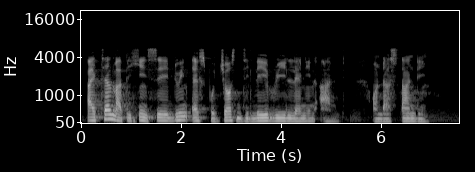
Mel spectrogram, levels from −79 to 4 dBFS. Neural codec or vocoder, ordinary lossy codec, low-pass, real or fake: none; none; 5.4 kHz; real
